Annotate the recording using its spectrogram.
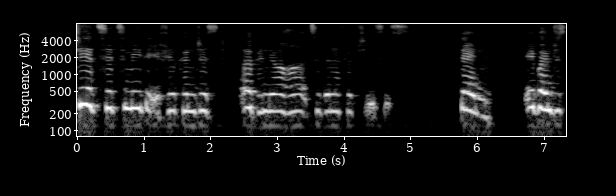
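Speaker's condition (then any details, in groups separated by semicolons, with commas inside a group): Deafness; effectively profoundly deaf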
